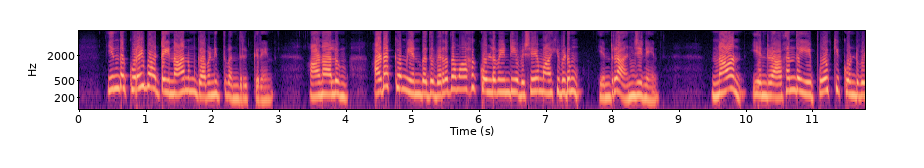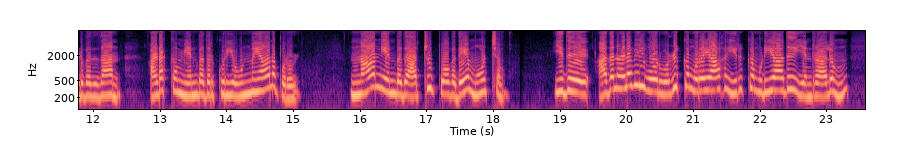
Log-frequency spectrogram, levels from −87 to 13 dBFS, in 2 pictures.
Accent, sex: native, female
